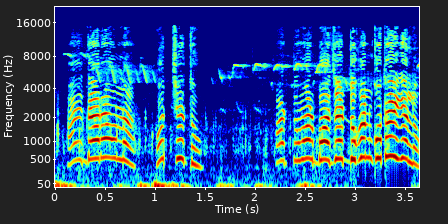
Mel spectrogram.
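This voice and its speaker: A woman's cartoonish character voice, extremely high in pitch, at a moderate pace. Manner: warm but nagging.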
